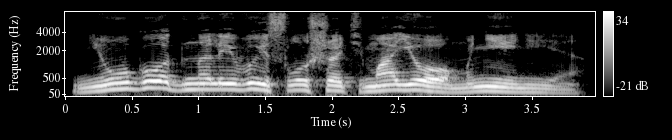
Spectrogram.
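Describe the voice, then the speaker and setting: A man voicing a slow, solemn male supercomputer, giving weighty, measured replies. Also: medium pitch, expressive, breathy edge, heavily acted.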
